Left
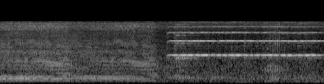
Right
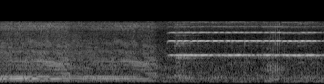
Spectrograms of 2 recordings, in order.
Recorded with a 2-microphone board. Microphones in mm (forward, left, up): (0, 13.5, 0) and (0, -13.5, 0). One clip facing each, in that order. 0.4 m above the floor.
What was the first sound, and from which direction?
A violin, 35° left (ahead or behind).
